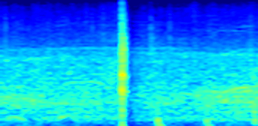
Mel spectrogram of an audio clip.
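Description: A wooden baseball bat cracks against a ball.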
